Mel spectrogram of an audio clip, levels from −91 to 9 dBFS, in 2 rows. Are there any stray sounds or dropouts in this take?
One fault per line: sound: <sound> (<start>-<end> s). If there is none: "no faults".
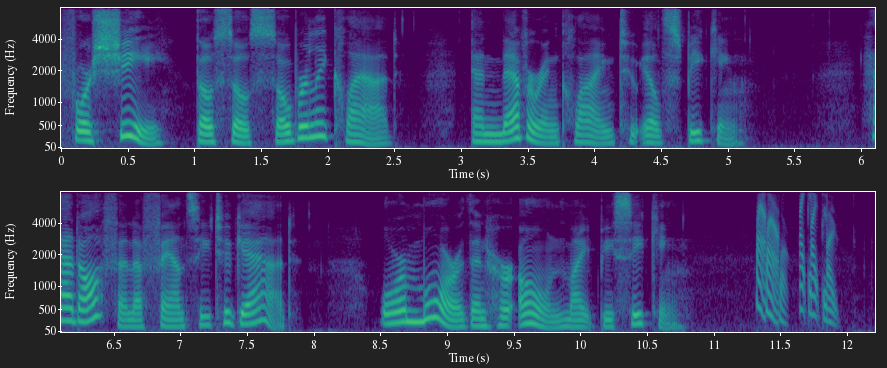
sound: chirp (11.3-12.0 s)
